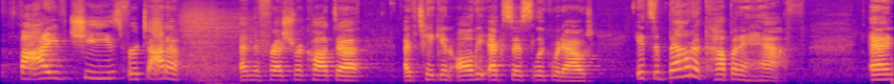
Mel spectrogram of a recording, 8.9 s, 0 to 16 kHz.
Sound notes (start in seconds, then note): 1.6 whooshing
